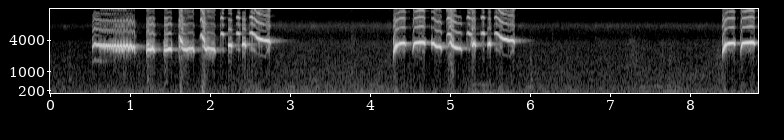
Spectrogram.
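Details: Orange-headed thrush song meant to draw other birds into singing: repeated bursts of rapid whistled notes and chirps with upward slurs, each about two seconds long, separated by pauses.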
